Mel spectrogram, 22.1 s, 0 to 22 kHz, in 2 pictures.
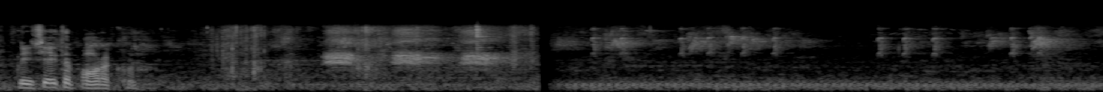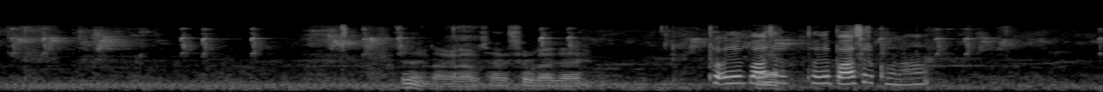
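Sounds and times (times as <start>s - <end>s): crows cawing: 3.2s - 5.4s
steady low hum: 5.6s - 22.0s.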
